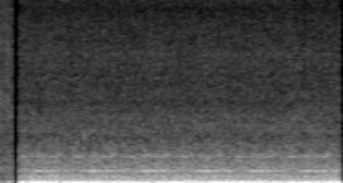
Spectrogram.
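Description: Steady low hum of a large indoor room's background noise, with a faint steady high tone above it.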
